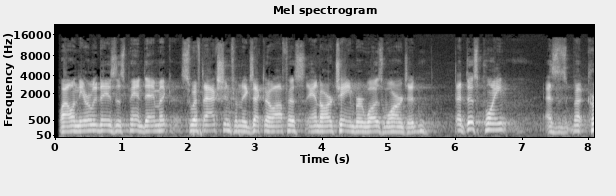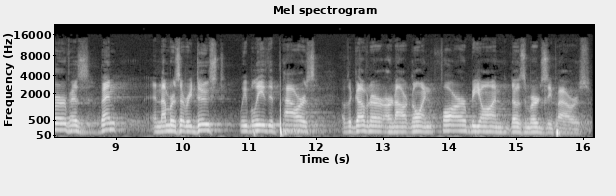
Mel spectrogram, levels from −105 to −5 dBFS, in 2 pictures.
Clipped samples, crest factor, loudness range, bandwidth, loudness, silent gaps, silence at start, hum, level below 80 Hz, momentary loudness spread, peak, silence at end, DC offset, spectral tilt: under 0.1%; 20 dB; 3 LU; 15 kHz; -19 LUFS; none; 0.05 s; none; -50 dBFS; 8 LU; -2 dBFS; 0.05 s; under 0.1%; -4.5 dB/octave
